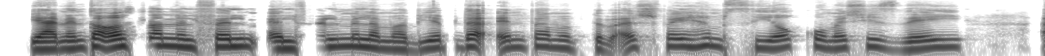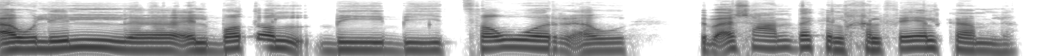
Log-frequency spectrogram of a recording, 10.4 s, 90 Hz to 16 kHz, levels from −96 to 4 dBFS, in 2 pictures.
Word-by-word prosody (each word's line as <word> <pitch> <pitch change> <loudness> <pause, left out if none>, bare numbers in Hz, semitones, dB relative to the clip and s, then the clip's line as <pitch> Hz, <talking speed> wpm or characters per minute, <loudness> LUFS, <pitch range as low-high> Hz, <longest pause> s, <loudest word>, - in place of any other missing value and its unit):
يعني 175 +1 +7
أنت 190 - 0
أصلًا 225 +3 +7
الفيلم 215 +2 +3
الفيلم 200 +5 0
لما 185 -5 +1
بيبدأ 190 +6 +1
أنت 205 +3 -2
ما 205 -3 -1
بتبقاش 185 +2 -5
فاهم 225 +1 -2
سِياقه 195 +2 -3
ماشي 190 +3 -4
إزاي 195 +3 -3 0.4
أو 170 +1 +5
ليه 175 +1 +1
ال 195 -3 0 0.4
البطل 180 +4 0
بي 160 +1 -4
بيتصوّر 165 +3 -3
أو 150 +1 -4
ما 155 - -9 0.4
تبقاش 185 - -2
عندك 195 0 -3
الخلفية 165 +3 -2
الكاملة؟ 150 -7 -4
185 Hz, 150 wpm, -22 LUFS, 165-205 Hz, 0.4 s, يعني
